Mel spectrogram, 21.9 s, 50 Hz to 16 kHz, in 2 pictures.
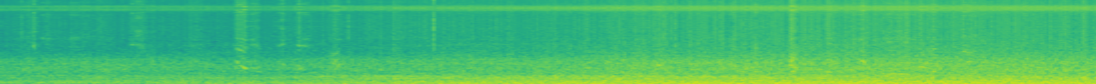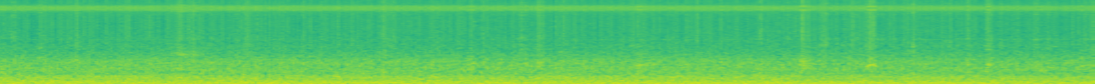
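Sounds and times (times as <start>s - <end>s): jet engines spooling up: 0.0s - 21.9s
take-off roll rumble: 0.0s - 21.9s.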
